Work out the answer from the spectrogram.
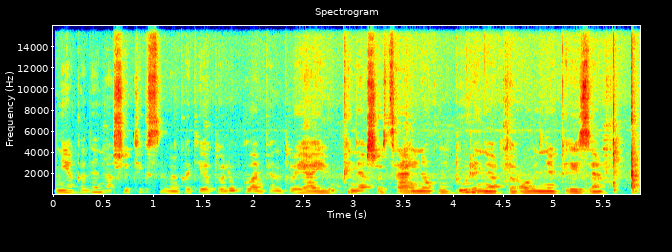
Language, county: Lithuanian, Vilnius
